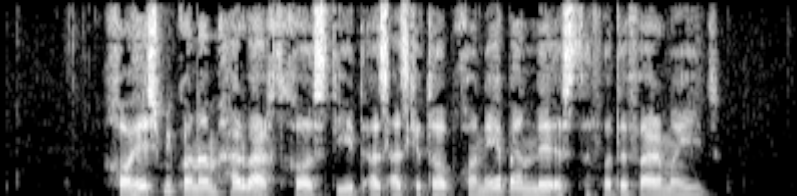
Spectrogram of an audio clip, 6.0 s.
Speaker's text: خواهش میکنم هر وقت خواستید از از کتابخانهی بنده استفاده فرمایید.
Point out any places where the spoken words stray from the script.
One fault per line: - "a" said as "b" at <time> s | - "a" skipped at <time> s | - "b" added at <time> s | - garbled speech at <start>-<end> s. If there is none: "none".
none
